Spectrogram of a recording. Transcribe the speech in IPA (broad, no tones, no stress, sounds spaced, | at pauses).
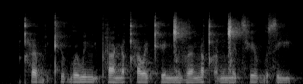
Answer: qʰ i b ḭ kʰ i ɡʷ e w i ŋ ḭ pʰ a ŋ i qʰ ɵ w i kʰ e ŋ͡ǀ ɨ v ɐ ŋ ɨ qʰ ṵ ŋ͡ǀ e t͡sʰ e ɡʷ ɐ s i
